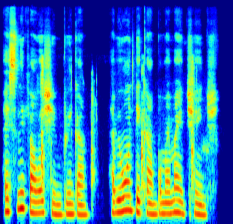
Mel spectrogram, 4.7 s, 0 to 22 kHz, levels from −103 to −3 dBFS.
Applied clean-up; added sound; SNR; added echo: neural mask model Resemble Enhance denoiser.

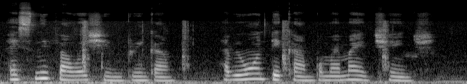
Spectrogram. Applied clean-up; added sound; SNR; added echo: none; Clock; 10 dB; none.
